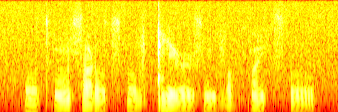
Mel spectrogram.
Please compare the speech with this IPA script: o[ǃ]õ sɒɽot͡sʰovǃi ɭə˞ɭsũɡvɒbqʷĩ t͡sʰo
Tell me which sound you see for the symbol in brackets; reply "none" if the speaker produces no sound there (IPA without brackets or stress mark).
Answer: tʰ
